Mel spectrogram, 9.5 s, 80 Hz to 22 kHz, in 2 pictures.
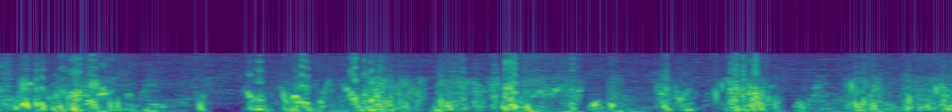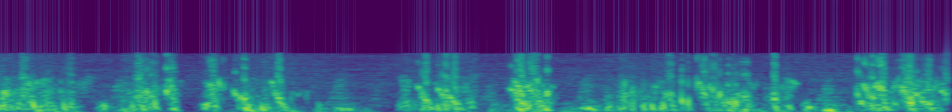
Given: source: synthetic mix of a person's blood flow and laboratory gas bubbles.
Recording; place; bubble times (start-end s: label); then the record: Doppler ultrasound of blood flow; precordium
0.00-0.71 s: bubbles
0.99-1.08 s: bubbles
1.24-2.96 s: bubbles
3.05-3.13 s: bubbles
3.29-3.52 s: bubbles
3.56-3.95 s: bubbles
4.22-5.26 s: bubbles
5.39-5.70 s: bubbles
5.77-6.36 s: bubbles
6.77-7.17 s: bubbles
7.31-7.58 s: bubbles
7.80-8.79 s: bubbles
9.03-9.52 s: bubbles
From the record:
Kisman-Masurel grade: 444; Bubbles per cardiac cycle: continuous sound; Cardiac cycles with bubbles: 100%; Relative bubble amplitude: maximal (0.775 to 0.999); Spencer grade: 4 (maximum detectable bubble signal sounding continuously throughout systole and diastole of every cardiac period, and overriding the amplitude of the normal cardiac signals); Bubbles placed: only in the low amplitude regions of the cardiac cycle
